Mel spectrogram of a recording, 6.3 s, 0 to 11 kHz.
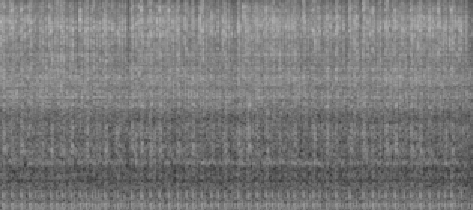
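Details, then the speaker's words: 1980 Yamaha QT50 two-stroke moped, first start in eight years, on premix fuel: holds a fast, even buzz at what should be idle, still revving high with the air mixture screw all the way in and the idle screw backed out. A sticking throttle cable holds the revs up; the cable was replaced. "I started to adjust the carburetor and at one point I had the air mixture all the way in the the idle screw was out pretty much the entire way so it was still running high on idle high RPMs"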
